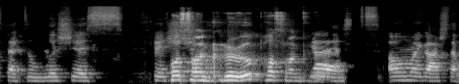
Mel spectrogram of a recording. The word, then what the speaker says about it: Poisson cru: gosh, how do you pronounce, how do you pronounce that delicious fish? Poisson cru.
